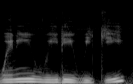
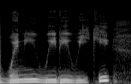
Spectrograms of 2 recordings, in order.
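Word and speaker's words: veni, vidi, vici: you, well, um, actually the V is meant to be a W sound, and he said Winnie Wedy waky. Uh, the C is meant to be a K, so it's it was winny weedy waky.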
